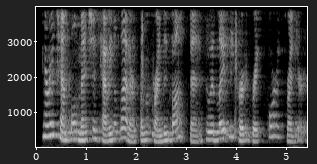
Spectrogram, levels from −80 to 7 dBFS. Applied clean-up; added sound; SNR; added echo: neural mask model DeepFilterNet 3.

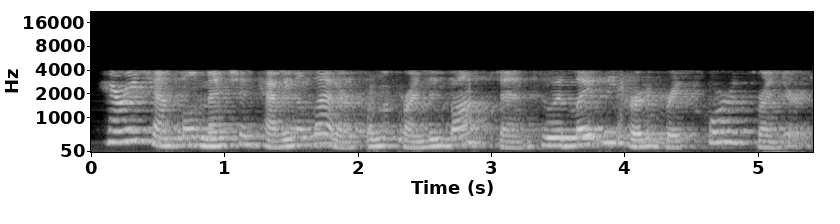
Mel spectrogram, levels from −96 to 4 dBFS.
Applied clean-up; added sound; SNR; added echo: neural separator model SepFormer DNS4.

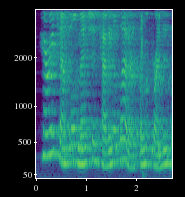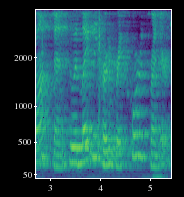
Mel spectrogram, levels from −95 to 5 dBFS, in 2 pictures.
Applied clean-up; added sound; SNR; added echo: none; Cough; 16 dB; reverberation time 0.9 s.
